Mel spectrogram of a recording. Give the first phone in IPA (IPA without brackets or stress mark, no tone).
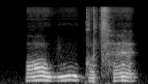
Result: ɒː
